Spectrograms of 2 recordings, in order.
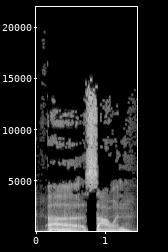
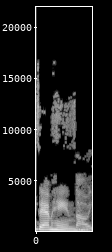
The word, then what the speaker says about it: Samhain: So I was pronouncing it Samhain as well because there's a character in Hackslash called Samhain, but there's a pronunciation key in here that says Samhain.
